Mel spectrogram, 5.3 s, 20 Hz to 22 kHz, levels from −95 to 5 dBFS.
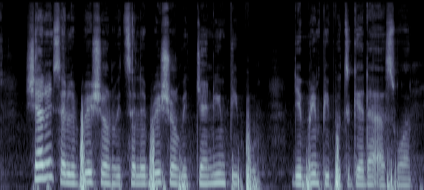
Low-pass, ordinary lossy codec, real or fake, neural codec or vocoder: none; none; fake; vocoder, 48 kHz, 128 mel bands, Vocos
